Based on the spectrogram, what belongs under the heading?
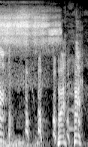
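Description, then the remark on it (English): A voice imitates air leaking from a balloon: a steady, bright hiss lasting nearly two seconds, with wavering voiced tones running underneath it. “Sure, we do that, or put a little BB hole in it and let it come down real slow. Yeah, it'll deflate eventually.”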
